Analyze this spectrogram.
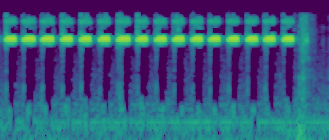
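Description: Japanese burrowing cricket song: bright, pure chirps repeated evenly about twice per second.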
